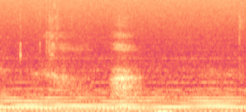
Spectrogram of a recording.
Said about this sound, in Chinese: 八十八个哈欠，八十九个哈欠，九十个哈欠，九十一个哈欠。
